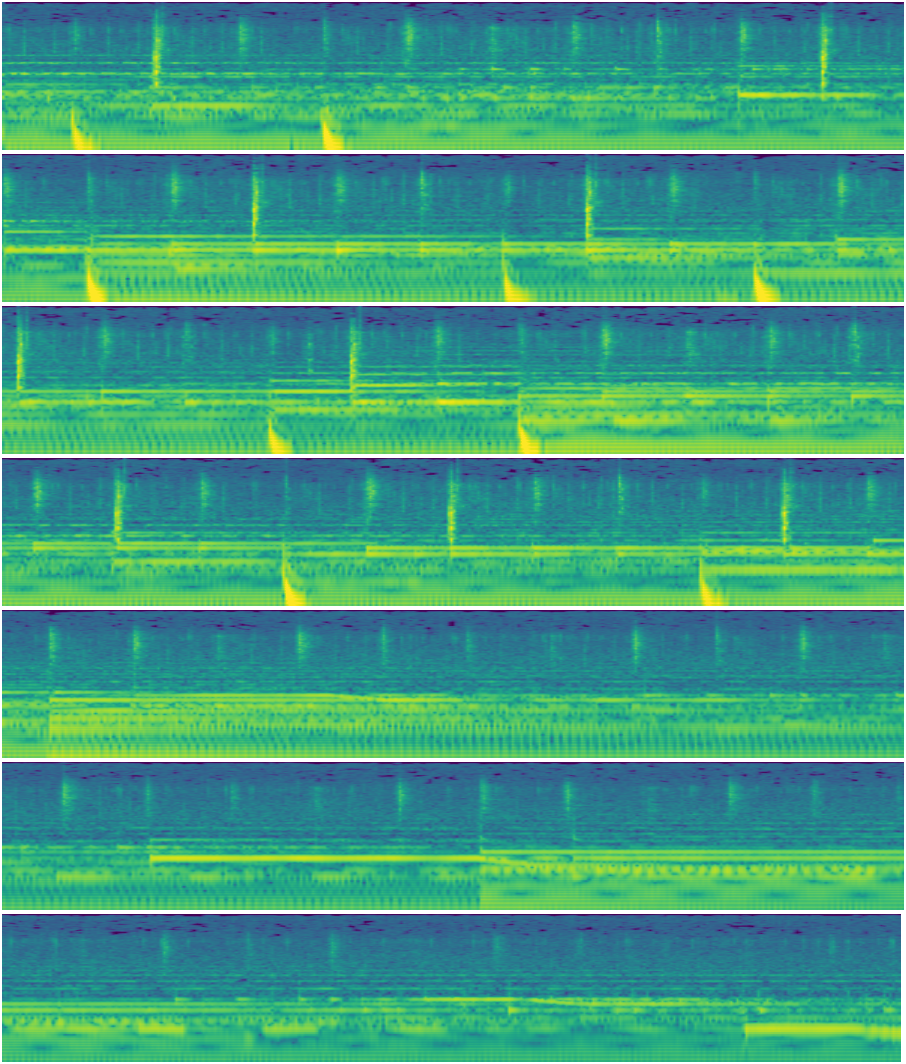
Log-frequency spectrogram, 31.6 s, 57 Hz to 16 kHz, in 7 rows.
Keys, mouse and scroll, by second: 0.7 click, 1.4-2.6 middle drag, 2.6-5.3 drag, 5.3 scroll down 3, 5.5-5.9 scroll up 1, 5.9-6.5 scroll down 9, 6.5-8.4 middle drag, 8.4 click, 9.7 drag, 11.3 click, 13.0-14.0 middle drag, 14.0 n, 15.3 click, 16.3 click, 16.9 click, 17.1-20.1 drag, 25.2-25.8 drag, 26.2-27.7 middle drag, 27.7-28.5 scroll up 1, 28.5-29.4 scroll up 1, 29.4-31.5 drag.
